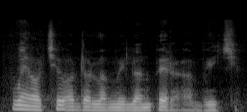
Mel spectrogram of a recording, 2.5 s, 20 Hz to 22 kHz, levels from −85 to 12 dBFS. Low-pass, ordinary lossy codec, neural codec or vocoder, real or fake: 10.8 kHz; none; codec, 16 kHz in and 24 kHz out, 0.6 kbps, FocalCodec, streaming, 2048 codes; fake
